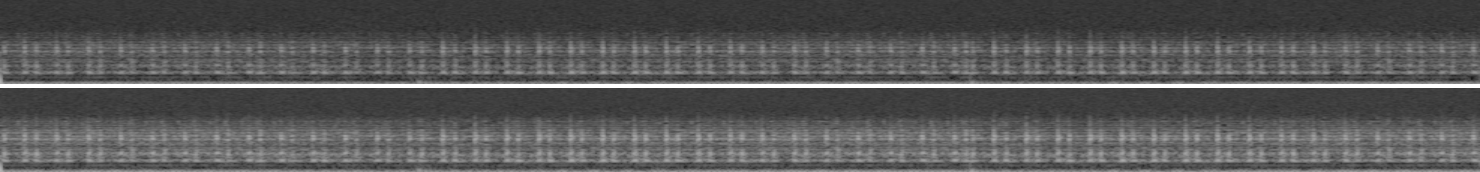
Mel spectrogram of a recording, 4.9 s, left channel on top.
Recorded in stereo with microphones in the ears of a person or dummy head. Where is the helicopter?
20° right (ahead or behind).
